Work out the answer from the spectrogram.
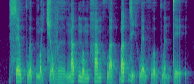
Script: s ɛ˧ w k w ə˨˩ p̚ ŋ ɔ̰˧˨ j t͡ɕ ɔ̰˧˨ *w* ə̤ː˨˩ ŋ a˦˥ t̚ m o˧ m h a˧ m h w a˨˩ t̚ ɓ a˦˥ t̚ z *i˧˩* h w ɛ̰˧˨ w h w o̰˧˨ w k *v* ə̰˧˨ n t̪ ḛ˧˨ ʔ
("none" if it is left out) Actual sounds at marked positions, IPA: v, ḭ˧˨, w

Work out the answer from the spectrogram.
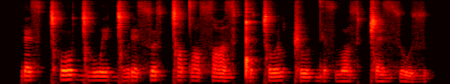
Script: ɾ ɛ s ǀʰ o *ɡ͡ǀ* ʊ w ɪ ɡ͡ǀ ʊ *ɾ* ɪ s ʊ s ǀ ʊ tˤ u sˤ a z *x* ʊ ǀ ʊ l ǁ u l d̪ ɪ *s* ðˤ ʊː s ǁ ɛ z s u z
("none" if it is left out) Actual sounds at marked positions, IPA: ɡ͡ǀ, ɾ, ǃ, s

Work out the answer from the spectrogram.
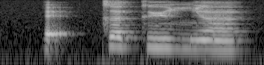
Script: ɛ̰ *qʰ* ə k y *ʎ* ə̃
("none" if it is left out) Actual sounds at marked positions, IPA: k, ʎ

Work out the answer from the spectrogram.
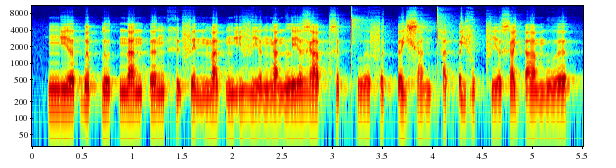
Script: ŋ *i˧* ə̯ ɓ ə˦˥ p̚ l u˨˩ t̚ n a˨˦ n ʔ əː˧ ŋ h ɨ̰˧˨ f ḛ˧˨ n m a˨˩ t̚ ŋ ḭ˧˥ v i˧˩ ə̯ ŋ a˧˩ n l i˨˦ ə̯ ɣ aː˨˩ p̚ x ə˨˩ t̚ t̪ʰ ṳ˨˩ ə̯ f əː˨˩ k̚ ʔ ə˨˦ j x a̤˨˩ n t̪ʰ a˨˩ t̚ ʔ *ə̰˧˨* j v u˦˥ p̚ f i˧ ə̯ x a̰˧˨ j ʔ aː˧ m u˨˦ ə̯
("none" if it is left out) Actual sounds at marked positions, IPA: i˧, ə̰˧˨

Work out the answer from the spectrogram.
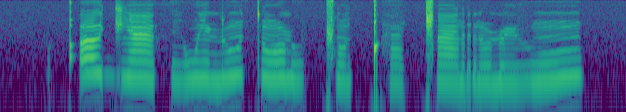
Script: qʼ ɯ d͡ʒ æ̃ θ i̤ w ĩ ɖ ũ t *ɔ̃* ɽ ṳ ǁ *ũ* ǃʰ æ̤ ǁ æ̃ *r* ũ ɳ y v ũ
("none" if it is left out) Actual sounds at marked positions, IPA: õ, õ, r

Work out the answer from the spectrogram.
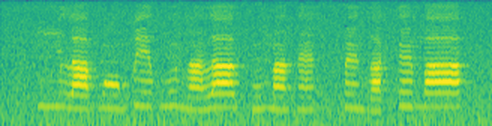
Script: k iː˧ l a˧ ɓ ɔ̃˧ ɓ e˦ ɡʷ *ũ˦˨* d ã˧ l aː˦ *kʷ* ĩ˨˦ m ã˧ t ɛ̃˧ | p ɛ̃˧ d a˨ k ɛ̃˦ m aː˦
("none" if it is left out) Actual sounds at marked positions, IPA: ũ˦, kʷ

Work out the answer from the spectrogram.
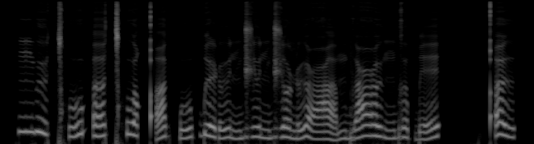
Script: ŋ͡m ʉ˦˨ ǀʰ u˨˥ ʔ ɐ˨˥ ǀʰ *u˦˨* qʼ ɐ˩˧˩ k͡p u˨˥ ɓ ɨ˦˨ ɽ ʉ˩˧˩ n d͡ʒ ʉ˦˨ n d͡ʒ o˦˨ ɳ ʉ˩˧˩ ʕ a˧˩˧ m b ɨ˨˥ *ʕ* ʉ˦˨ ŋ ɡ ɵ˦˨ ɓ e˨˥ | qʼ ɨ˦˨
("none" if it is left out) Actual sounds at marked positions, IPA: u˦˨, ʕ

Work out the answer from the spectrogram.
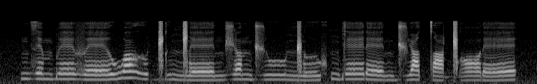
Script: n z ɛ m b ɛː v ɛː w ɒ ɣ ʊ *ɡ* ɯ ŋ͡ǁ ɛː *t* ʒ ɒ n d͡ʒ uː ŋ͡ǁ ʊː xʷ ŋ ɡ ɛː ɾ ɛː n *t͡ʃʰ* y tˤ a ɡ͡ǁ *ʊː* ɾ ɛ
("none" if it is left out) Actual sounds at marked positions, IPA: ɡ͡ǁ, n, d͡ʒ, ɔː

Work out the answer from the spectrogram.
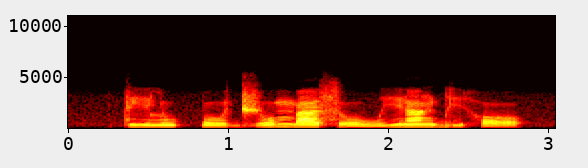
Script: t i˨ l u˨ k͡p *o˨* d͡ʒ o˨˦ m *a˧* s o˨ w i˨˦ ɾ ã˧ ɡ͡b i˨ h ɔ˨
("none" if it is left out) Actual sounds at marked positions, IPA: o˨, a˧

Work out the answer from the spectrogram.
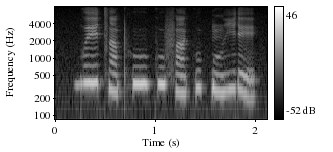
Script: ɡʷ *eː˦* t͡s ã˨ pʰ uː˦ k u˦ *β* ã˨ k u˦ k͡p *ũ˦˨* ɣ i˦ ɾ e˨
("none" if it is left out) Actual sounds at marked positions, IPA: eː˦, f, ũ˨

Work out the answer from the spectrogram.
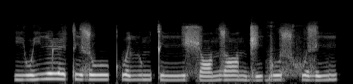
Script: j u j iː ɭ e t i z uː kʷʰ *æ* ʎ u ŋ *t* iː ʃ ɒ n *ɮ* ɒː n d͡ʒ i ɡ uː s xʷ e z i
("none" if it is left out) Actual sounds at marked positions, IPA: æ, t, z

